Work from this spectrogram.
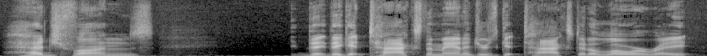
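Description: Smooth-voiced man in casual comic banter. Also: medium pitch, expressive, unhurried, fairly bright tone, no room sound, clean studio sound. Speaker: podcast host, comedian.

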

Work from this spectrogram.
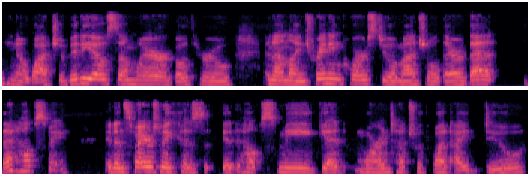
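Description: Woman with heavy vocal fry and a husky edge, chatty how-to talk. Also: on the low side. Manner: practical, explanatory, frequent "right?". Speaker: copywriting guest. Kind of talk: casual podcast interview.

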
